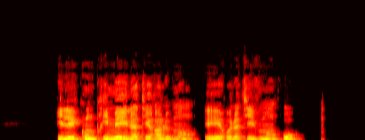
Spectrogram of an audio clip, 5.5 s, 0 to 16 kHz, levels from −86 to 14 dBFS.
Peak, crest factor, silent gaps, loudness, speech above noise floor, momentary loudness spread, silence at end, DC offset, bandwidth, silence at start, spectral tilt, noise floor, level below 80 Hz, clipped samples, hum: -2 dBFS; 18 dB; none; -18 LUFS; over 73 dB; 10 LU; 0.6 s; under 0.1%; 7.6 kHz; 0.85 s; -6 dB/octave; under -90 dBFS; -56 dBFS; under 0.1%; none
